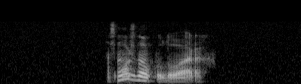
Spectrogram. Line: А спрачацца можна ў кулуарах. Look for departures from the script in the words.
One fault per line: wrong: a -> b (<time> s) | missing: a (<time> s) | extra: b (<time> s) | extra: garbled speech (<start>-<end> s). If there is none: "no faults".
missing: спрачацца (1.1 s)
